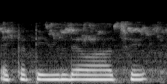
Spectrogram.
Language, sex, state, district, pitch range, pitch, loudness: Bengali, female, Tripura, West Tripura, 225-230 Hz, 225 Hz, -12 LUFS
